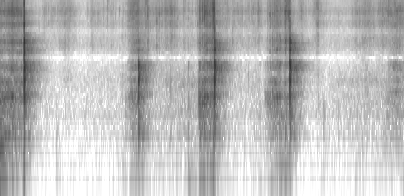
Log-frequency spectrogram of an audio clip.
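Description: A knife cutting through beetroot on a wooden cutting board covered with plastic film: four sharp cuts, spaced roughly a second apart.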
